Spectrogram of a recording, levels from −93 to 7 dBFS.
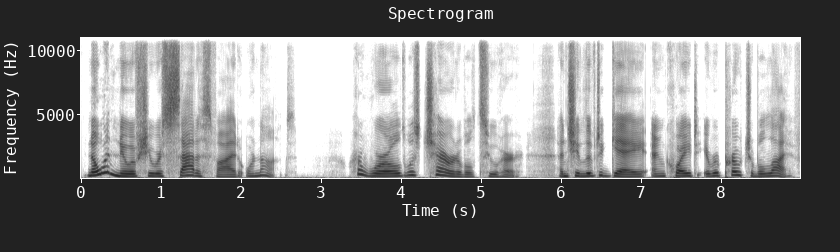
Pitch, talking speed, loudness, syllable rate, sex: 195 Hz, 160 wpm, -18 LUFS, 4.8 syllables/s, female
